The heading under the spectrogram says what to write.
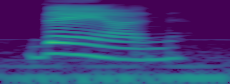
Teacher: I'm using the voiced th sound to make than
